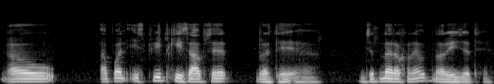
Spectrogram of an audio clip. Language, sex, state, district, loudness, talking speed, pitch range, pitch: Chhattisgarhi, male, Chhattisgarh, Rajnandgaon, -17 LUFS, 180 wpm, 115-140 Hz, 130 Hz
